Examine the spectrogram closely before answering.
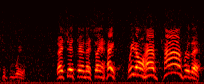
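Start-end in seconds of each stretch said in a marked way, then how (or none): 2.1-4.0 slow, high-pitched mock refusal; acted brush-off. Preacher voicing those turning Jesus away, dismissive. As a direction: wave them off, drawn out and raised.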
